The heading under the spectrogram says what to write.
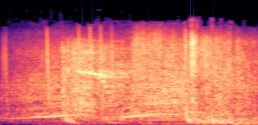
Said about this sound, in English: I think it's like a Star Trek sound as the laser beam deflects.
